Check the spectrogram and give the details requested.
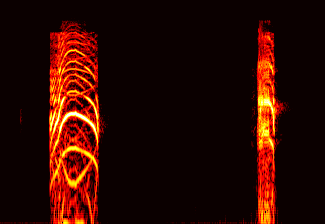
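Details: Great kiskadee giving two loud, harsh calls, a longer bending note followed two seconds later by a short clipped one, against a silent background.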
